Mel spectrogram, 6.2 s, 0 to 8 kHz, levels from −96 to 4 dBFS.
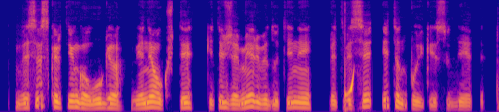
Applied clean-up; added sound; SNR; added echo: none; Raindrop / Drip; 0 dB; none.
